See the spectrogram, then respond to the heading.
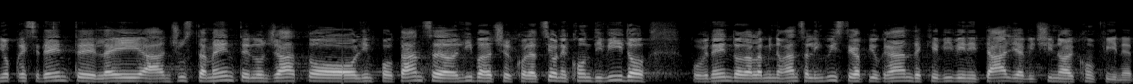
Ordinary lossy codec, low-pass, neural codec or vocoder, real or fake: none; none; none; real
